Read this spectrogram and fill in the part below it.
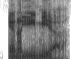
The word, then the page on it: anaemia: American English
